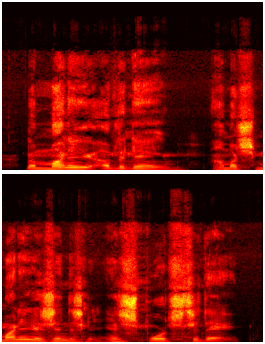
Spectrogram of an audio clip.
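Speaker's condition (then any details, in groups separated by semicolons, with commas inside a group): Head and neck cancer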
